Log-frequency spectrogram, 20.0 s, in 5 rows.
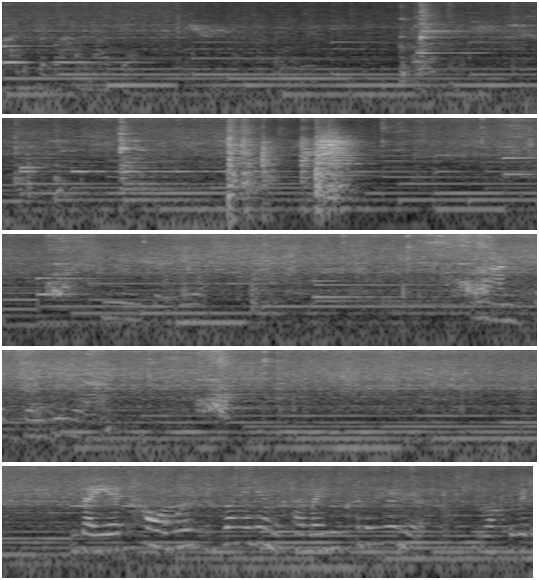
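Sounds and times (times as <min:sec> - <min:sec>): background music held notes: 0:00.0 - 0:20.0
pork sizzling in wok: 0:00.0 - 0:20.0
metal spatula scraping pan: 0:08.3 - 0:08.8, 0:11.0 - 0:14.2.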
